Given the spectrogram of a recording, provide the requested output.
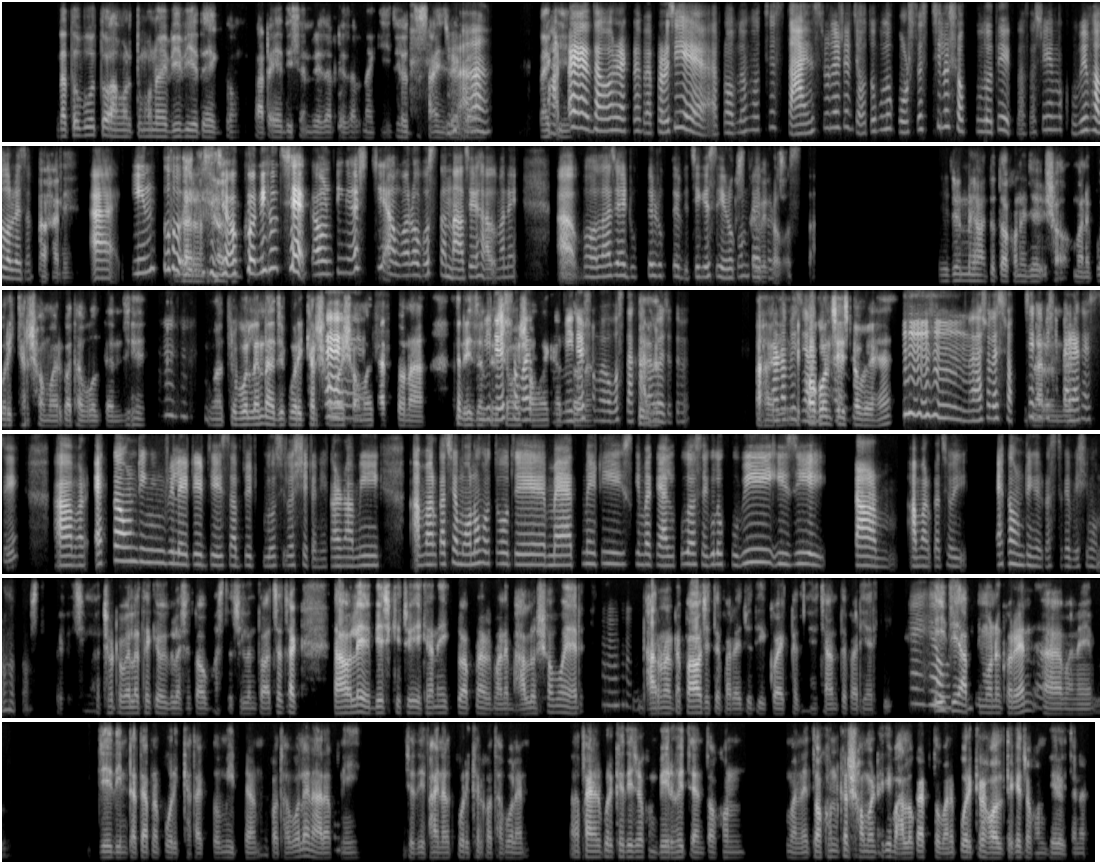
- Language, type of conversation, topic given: Bengali, podcast, তোমার কাছে ‘সময় ভালো কেটে যাওয়া’ বলতে কী বোঝায়?
- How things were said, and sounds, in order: laughing while speaking: "উম না"; in English: "background"; in English: "courses"; laughing while speaking: "কিন্তু ওই যখনই হচ্ছে accounting এ আসছি আমার অবস্থা নাজেহাল"; laughing while speaking: "দারুণ! দারুণ!"; laughing while speaking: "যে পরীক্ষার সময় সময় কাটত না। তা রেজাল্টের সময় সময় কাটতো না"; laughing while speaking: "হ্যাঁ"; chuckle; chuckle; tapping; in English: "easy term"; in English: "mid-term"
